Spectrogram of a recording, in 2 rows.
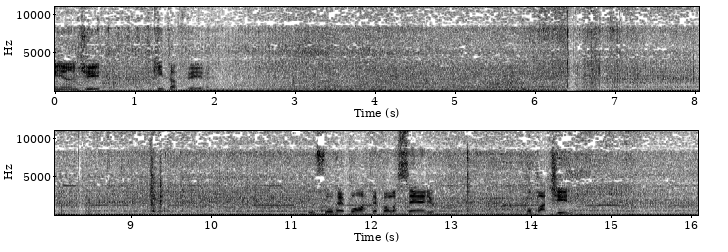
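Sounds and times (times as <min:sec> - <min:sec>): diesel engine running: 0:00.0 - 0:16.0
brush and branches cracking: 0:06.0 - 0:08.5.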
